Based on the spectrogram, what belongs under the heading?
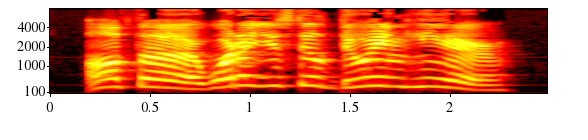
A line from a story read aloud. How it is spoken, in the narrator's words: Merlin asked, practically yelling over the wind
